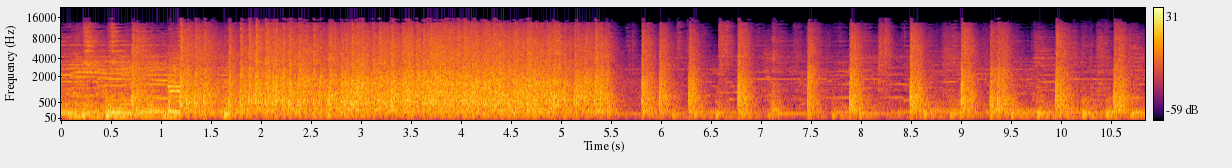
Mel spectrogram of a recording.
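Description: A string of firecrackers going off in a dense, rapid crackle for about four seconds, then separate sharp bangs at irregular intervals. Procession music with a steady drone runs underneath.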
